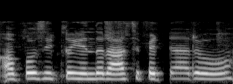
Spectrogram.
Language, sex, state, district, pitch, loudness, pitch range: Telugu, female, Andhra Pradesh, Annamaya, 260 Hz, -14 LUFS, 250-270 Hz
